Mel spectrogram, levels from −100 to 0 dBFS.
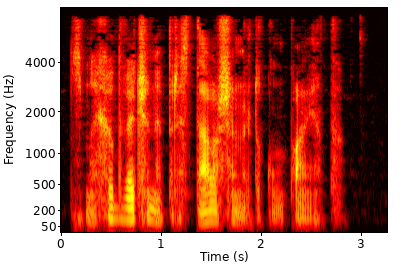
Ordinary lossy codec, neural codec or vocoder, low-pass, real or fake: MP3, 48 kbps; none; 7.2 kHz; real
